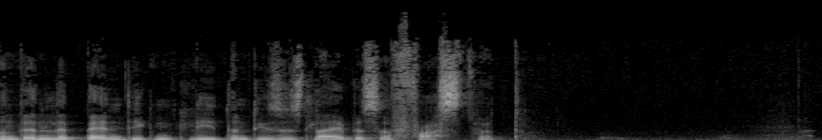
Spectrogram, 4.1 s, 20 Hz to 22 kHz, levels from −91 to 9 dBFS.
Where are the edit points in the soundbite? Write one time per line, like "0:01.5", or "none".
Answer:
none

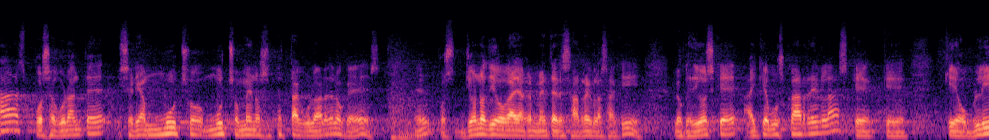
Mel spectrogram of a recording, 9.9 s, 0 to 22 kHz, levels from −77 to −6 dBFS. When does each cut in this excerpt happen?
none

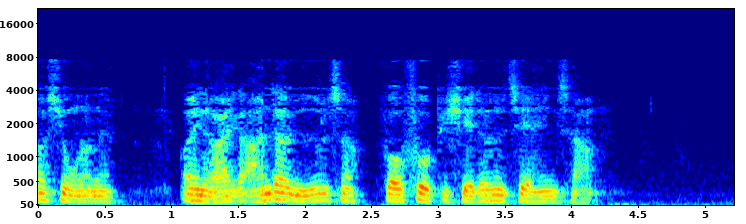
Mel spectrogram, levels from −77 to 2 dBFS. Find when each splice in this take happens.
0:02.5

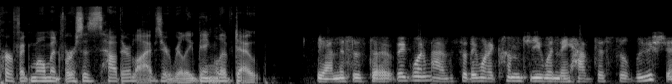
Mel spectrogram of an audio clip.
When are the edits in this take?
0:04.3

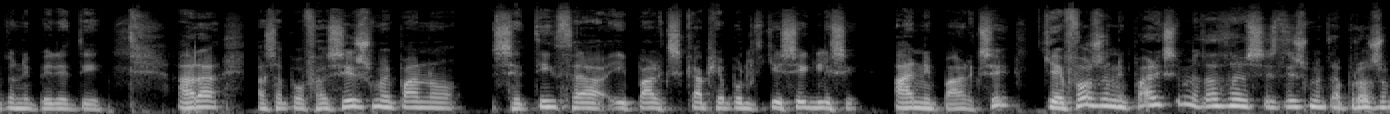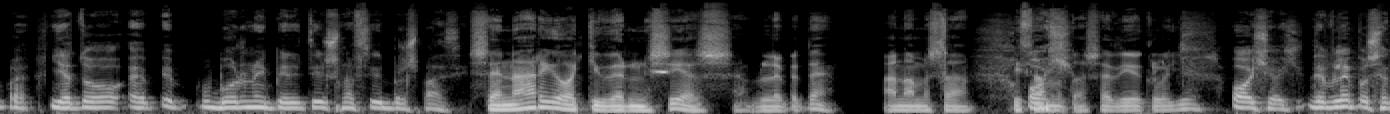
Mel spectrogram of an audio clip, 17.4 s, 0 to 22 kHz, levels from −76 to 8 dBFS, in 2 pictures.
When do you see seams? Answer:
0:01.5

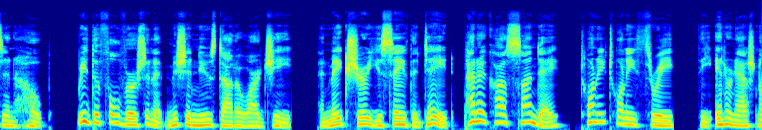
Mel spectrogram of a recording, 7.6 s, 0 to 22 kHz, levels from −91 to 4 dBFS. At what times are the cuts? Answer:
0:05.7

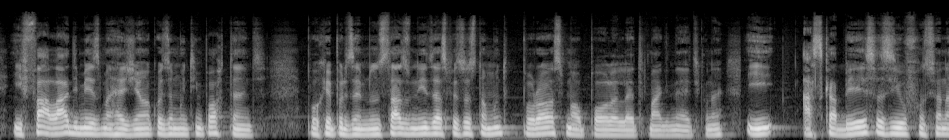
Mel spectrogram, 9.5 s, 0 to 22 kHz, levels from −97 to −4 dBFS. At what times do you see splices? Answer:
0:07.4

